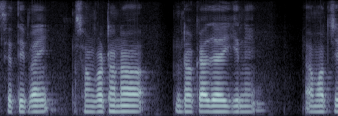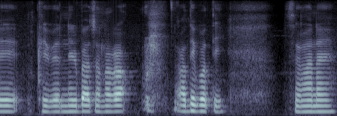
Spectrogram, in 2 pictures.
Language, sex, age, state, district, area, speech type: Odia, male, 18-30, Odisha, Kendrapara, urban, spontaneous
